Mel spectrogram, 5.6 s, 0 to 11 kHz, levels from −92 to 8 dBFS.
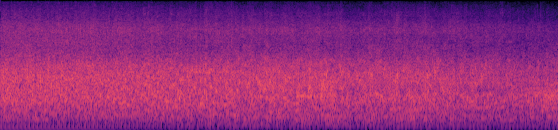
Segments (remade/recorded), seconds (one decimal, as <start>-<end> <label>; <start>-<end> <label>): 0.0-1.7 recorded; 1.7-5.1 remade; 5.1-5.6 recorded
